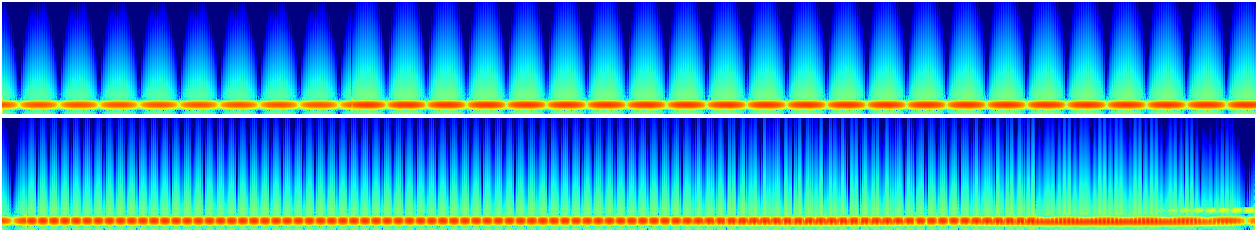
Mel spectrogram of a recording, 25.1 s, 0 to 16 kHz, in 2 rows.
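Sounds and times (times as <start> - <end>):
lower synth tone: 0.0 - 25.0
pulsing low synth tone: 0.0 - 25.0
high held synth tone: 22.5 - 25.0.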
